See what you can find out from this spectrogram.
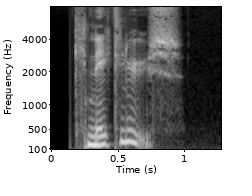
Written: knæklys

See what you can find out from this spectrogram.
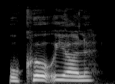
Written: OK-jolle

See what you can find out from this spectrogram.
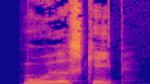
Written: moderskib

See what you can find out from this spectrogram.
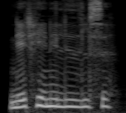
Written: nethindelidelse

